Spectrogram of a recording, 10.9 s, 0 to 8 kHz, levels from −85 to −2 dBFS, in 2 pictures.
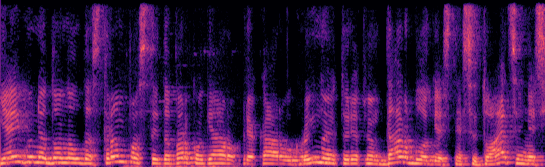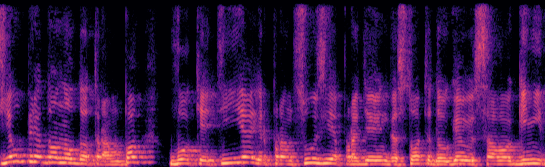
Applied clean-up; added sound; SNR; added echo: neural mask model RNNoise.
